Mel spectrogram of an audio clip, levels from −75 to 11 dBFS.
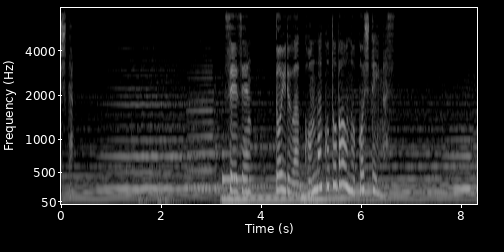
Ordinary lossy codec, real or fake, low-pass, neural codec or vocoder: none; real; 7.2 kHz; none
